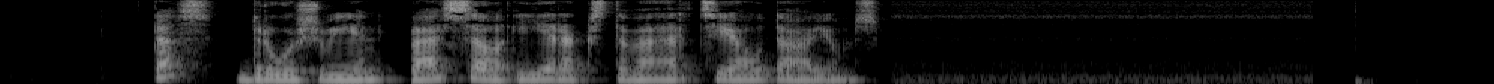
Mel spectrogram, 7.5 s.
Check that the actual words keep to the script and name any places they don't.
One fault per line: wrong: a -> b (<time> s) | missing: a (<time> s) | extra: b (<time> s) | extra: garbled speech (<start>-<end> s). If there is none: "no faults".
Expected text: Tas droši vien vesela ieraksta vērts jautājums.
no faults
